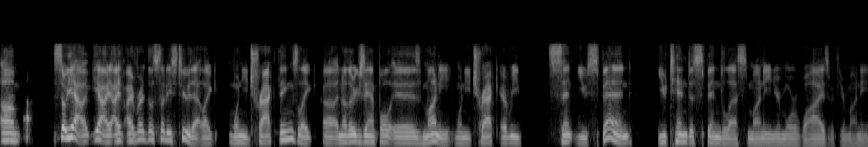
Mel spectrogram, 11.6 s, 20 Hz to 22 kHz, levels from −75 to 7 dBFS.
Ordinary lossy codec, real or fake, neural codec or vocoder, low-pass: AAC, 48 kbps; real; none; 7.2 kHz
